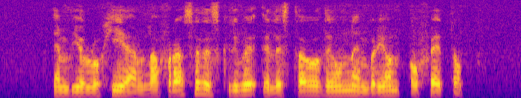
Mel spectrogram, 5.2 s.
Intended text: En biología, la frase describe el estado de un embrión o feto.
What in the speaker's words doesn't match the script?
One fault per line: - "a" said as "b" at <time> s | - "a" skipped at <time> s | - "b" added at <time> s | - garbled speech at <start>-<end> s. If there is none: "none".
none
